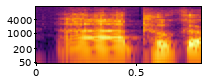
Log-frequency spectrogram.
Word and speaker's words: Puka: Personally, Puka rhymes with Fuka.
